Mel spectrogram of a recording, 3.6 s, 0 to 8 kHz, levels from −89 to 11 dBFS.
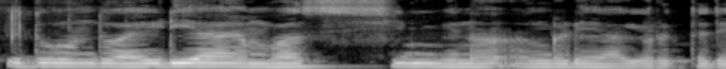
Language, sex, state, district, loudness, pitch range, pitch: Kannada, male, Karnataka, Koppal, -15 LUFS, 130-140 Hz, 130 Hz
